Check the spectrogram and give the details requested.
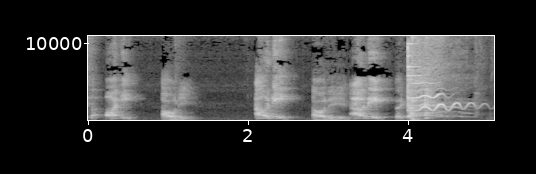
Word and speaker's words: Audi: body it's like so it's an Audi Audi Audi Audi Audi like Audi yeah okay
